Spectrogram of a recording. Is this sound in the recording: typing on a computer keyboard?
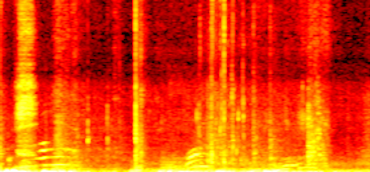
no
